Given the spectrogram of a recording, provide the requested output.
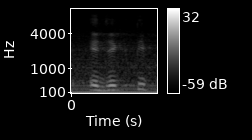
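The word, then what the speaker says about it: adjective: एडजेक्टिव एडजेक्टिव नहीं पढ़ेंगे एडजेक्टिव पढ़ेंगे डी साइलेंट है एडजेक्टिव के अंदर डी साइलेंट है क्लियर है चौथा वर्ड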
